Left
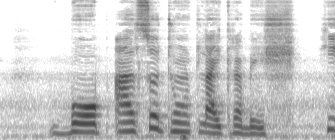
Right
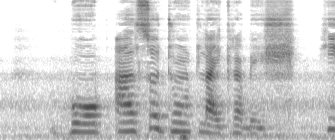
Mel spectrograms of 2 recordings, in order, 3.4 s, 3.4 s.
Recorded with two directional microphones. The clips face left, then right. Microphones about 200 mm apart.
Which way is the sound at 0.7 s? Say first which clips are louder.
Left 9 dB; 60° left (ahead or behind).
